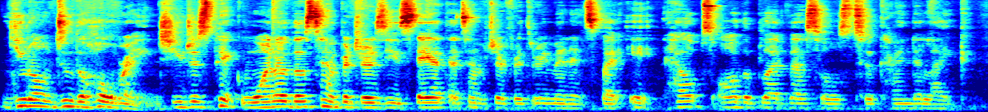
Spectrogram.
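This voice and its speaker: A woman's voice: sits low, steady tone, a little fast, hardly any pauses, warm tone. A young woman, a stage performer, chatting in a rambling, self-correcting way as she shares her routine in a casual vlog. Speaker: Broadway performer sharing tips. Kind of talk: casual vlog talk to camera. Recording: faint background hum, mic at a distance.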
